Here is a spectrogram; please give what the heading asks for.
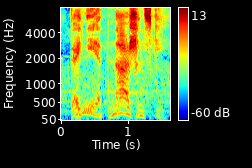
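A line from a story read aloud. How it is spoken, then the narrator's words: Whisper in ear. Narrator (Russian): шепнул ему на ухо Вася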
